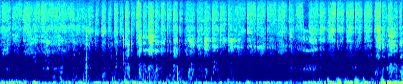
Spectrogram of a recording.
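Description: A leather brush scrubbing a foam-covered leather car seat: faint, irregular scratching and rubbing strokes as the leather cleaner is agitated into the leather.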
